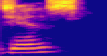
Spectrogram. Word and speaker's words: genes: The genes. Yes. Correct. Genes. Genes. Just like the trousers that you wear. Jeans. Pronounced the same.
